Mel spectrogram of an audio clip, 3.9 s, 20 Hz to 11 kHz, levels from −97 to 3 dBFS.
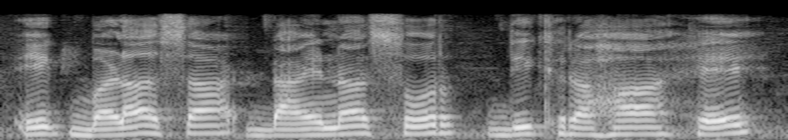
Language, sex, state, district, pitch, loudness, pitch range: Hindi, male, Madhya Pradesh, Dhar, 165 Hz, -13 LUFS, 150-180 Hz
